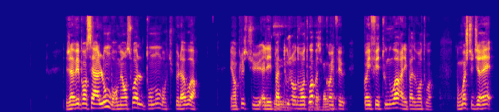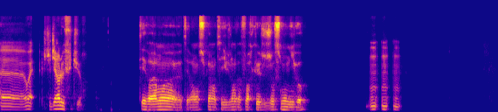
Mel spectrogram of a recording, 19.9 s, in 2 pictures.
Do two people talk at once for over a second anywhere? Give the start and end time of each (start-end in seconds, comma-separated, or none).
5.4-6.8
